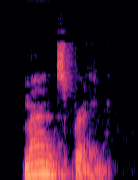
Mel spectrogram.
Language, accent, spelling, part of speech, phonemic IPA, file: English, Southern England, manspreading, noun / verb, /ˈmænˌspɹɛdɪŋ/, LL-Q1860 (eng)-manspreading.wav
- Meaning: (noun) The practice of men splaying their legs open wide when sitting on public transport, thus occupying more than one seat; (verb) present participle and gerund of manspread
